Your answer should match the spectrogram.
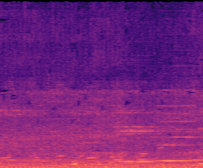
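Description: Busy street at night: steady traffic noise with indistinct voices in the background.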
